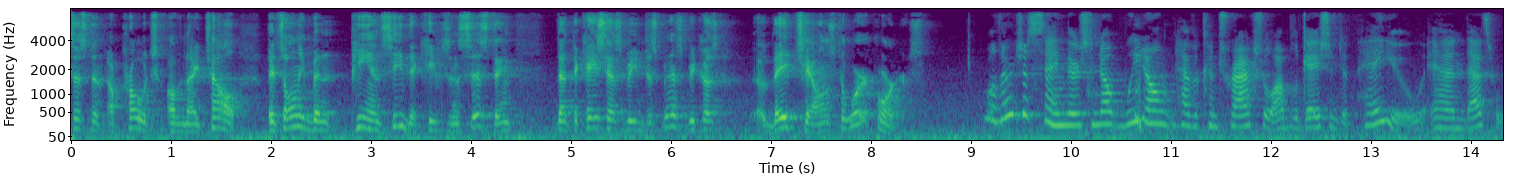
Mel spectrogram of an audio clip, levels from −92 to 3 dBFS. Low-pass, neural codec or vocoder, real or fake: 7.2 kHz; none; real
